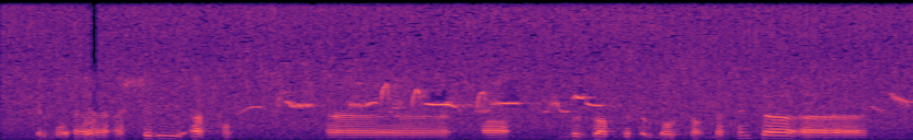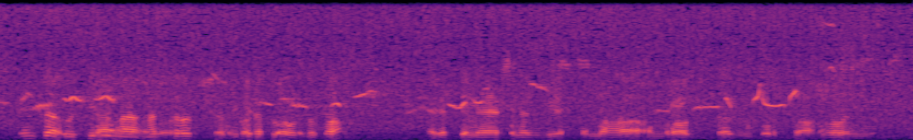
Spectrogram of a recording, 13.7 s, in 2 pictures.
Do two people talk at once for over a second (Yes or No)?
Yes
